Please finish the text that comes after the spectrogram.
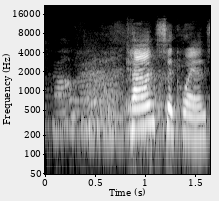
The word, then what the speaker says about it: consequence: our key words here consequence consequence how many syllables consequence three syllables worth of stress one okay so the syllable stress code is 3-1 three syllable stress the first one consequence consequence means the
